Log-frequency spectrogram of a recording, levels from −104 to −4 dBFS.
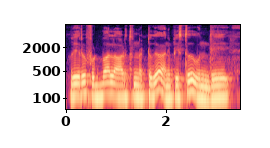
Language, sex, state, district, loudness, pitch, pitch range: Telugu, male, Telangana, Hyderabad, -12 LUFS, 115 Hz, 110-120 Hz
